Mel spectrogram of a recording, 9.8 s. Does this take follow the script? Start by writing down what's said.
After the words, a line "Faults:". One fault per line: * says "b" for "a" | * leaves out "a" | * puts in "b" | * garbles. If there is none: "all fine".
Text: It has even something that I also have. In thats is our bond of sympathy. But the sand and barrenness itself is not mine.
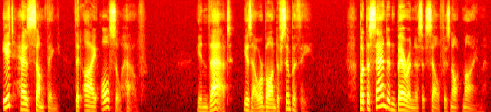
It has something that I also have. In that is our bond of sympathy. But the sand and barrenness itself is not mine.
Faults:
* leaves out "even"
* says "that" for "thats"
